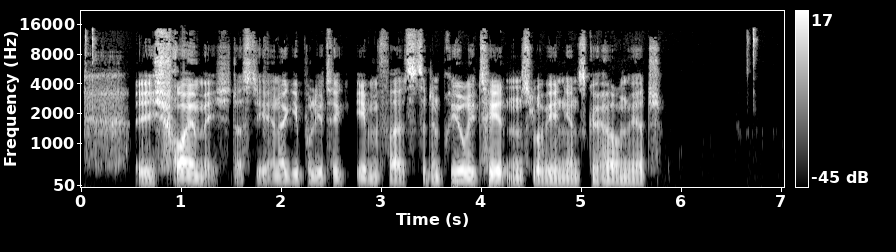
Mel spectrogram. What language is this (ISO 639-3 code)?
deu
